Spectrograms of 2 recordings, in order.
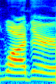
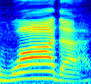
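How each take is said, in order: First: The word is said in a standard accent. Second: The word is said in a Boston accent. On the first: The speaker calls it wrong. "not water" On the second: The speaker calls it right. "You should have said it with like a Boston accent"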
